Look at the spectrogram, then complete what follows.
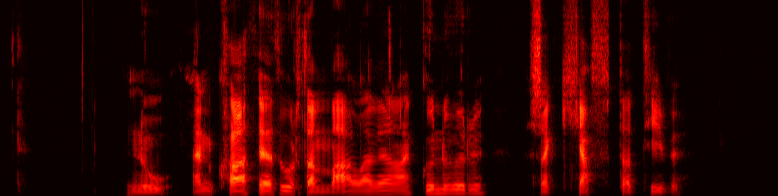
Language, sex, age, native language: Icelandic, male, 20-29, Icelandic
